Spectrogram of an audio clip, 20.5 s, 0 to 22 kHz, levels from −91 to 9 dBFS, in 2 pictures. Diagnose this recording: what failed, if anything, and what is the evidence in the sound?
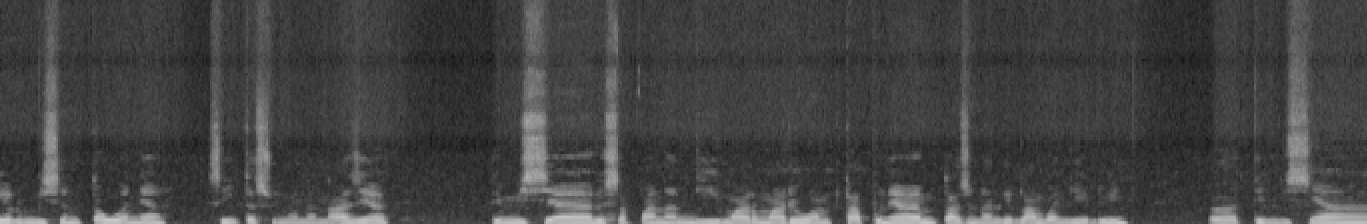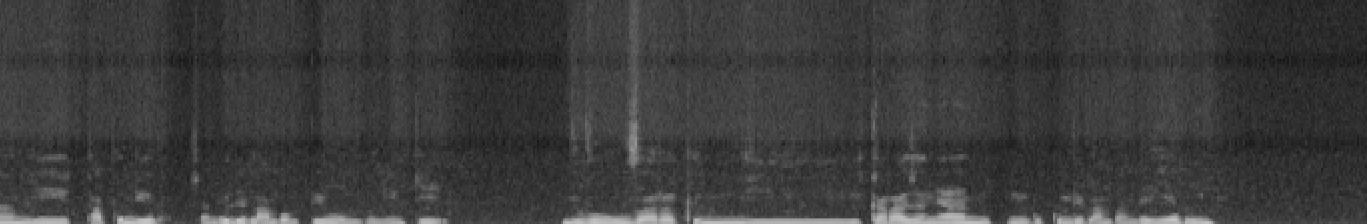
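Call processing failed here: speech cut by the noise suppressor, between 17.80 and 18.18 s. Within that window the speech drops by up to about 12 dB, and roughly a tenth of a second in total sounds swallowed and faint. The suppressor judged the quieter parts of the speech to be noise and attenuated them together with the background. The room noise, about 21 dB below the speech, is part of the recording rather than a fault.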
